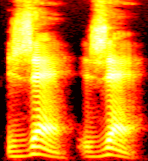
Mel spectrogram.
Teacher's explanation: comme JE, mais avec un E ouvert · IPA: [ʒɛ]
